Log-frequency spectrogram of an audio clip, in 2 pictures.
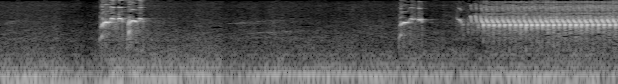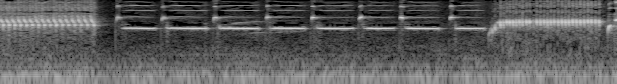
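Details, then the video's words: Canary singing a long, energetic song used to stimulate other canaries: a few brief chirps, then a loud buzzy high trill, followed by a run of rapid, evenly repeated whistled notes and another buzzy burst. "kenari gacor panjang Cuit Cuit EMOSI, Pancingan Kenari Paud Belajar Bunyi"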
